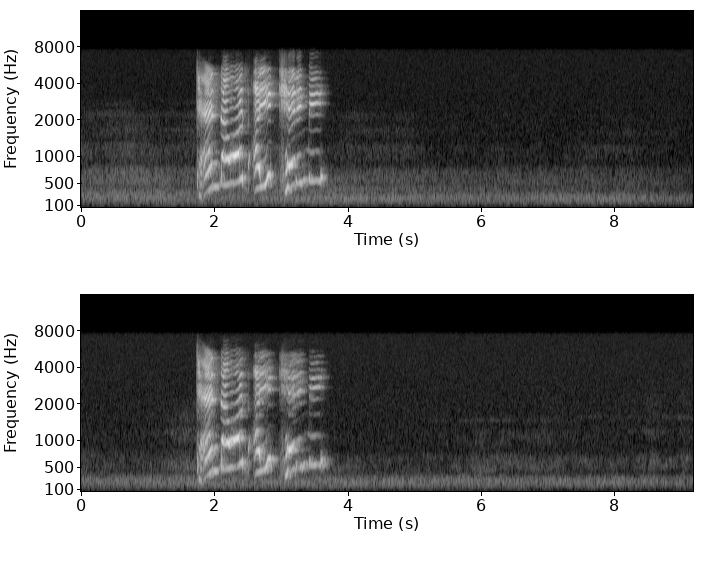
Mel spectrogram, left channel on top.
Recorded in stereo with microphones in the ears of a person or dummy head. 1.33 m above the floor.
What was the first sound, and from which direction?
A shout, 15° left (ahead or behind).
